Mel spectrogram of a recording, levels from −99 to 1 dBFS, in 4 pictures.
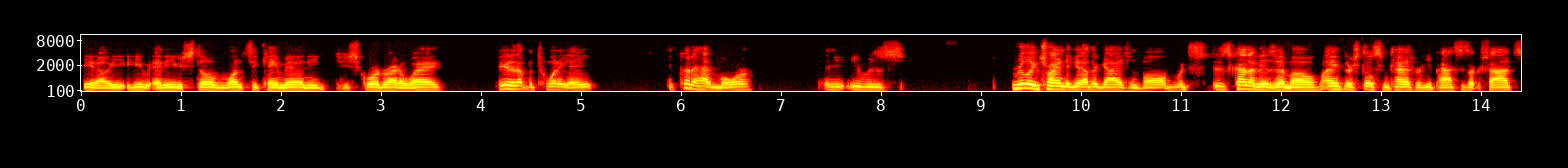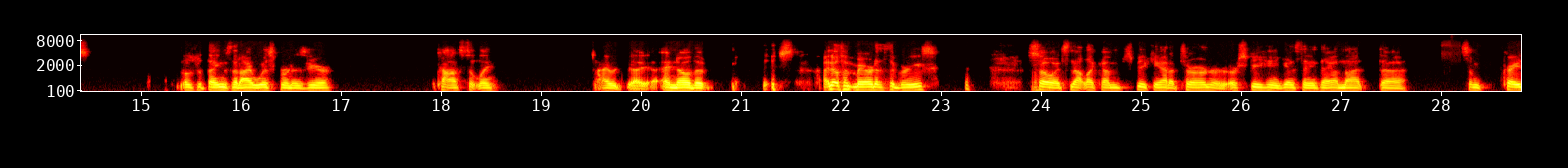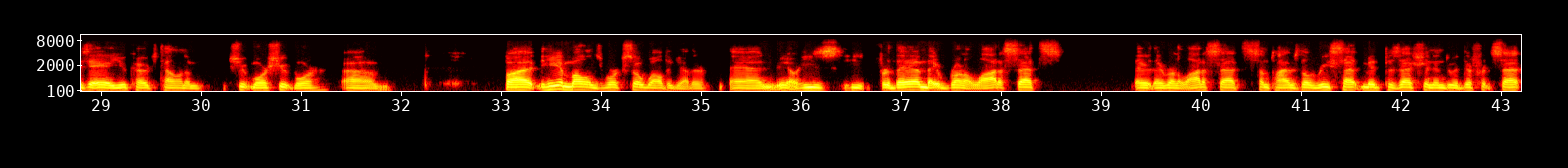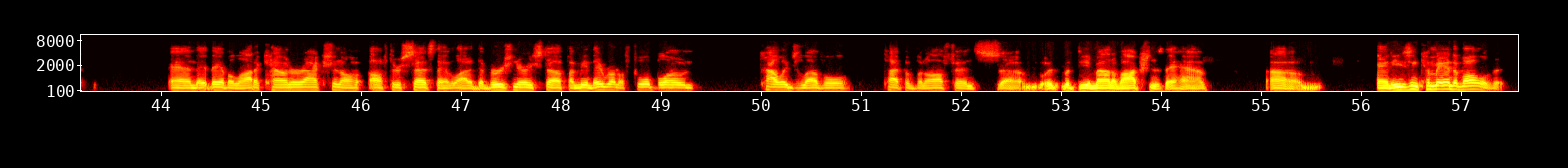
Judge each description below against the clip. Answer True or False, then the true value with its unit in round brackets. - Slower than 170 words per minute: False (195 wpm)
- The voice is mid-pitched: False (120 Hz)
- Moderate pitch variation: False (2.3 semitones)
